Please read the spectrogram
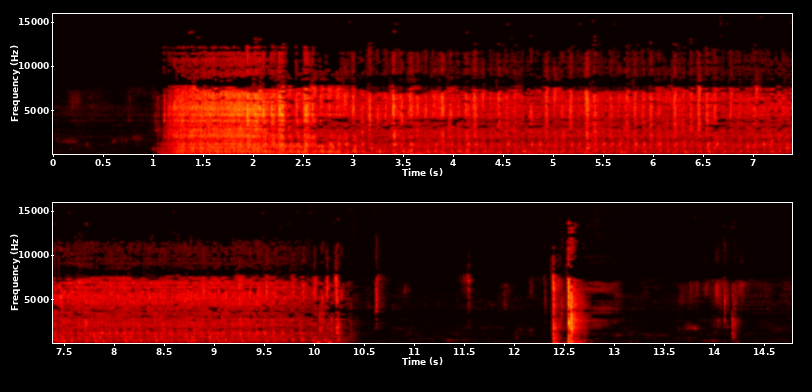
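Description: Singer three-needle-position serger running at speed, sewing a three-thread overlock seam through poly/cotton broadcloth with a fast, even stitching chatter. It starts about a second in, is loudest at first and then a little steadier, and stops about ten seconds in. A single sharp click follows near the end.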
